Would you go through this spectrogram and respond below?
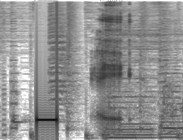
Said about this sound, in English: Now I'm burping all the time.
